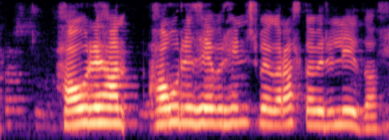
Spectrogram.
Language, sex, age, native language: Icelandic, male, 11, Icelandic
